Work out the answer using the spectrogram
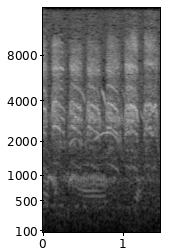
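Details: At sunrise on a February 6, 2022 safari, a bird alarm-calls at a female leopard: harsh, rasping calls in quick repeated bursts, about four a second, with a faint lower tone beneath; the leopard raises her tail in response.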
